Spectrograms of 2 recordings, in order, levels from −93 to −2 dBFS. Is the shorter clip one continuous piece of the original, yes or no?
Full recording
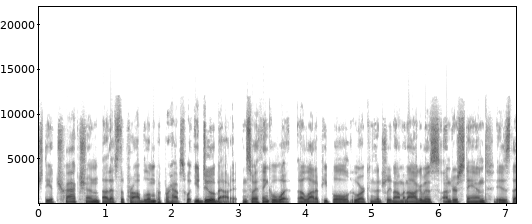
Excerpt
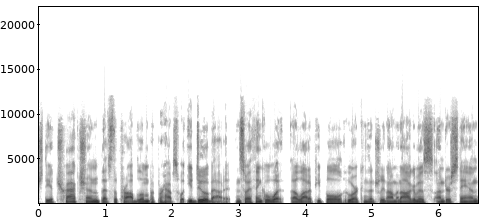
no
